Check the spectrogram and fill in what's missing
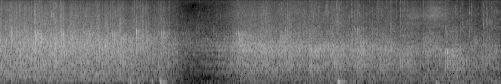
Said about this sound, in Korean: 이제 나오셔서 말씀 전해 주겠습니다. 큰 박수로 우리 환영하겠습니다.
